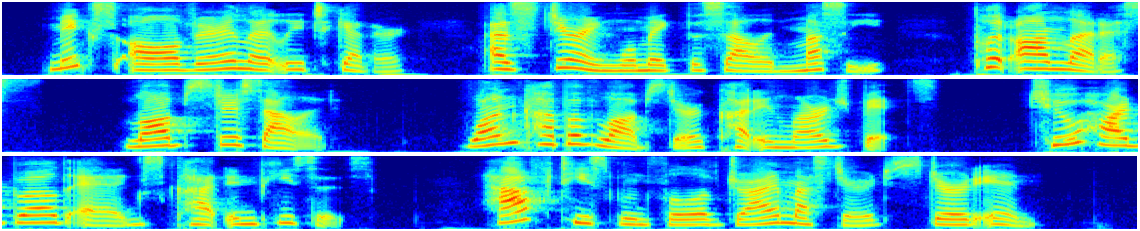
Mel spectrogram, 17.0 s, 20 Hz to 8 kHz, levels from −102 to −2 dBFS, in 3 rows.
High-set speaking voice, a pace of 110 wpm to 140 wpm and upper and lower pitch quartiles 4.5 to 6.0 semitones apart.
Yes: high, 245 Hz; slow, 135 wpm; average, 5.2 semitones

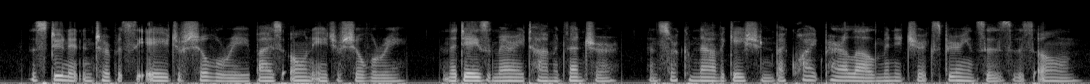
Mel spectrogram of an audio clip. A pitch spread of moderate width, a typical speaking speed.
No: narrow, 1.7 semitones; average, 160 wpm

